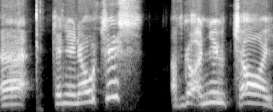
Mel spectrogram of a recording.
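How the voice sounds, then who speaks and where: This man's voice is squeaky and extremely high-pitched, with lively intonation and a dry, close sound that has no echo. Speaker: vlogger, gardener. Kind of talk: casual vlog talk to camera. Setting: outdoors in garden.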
